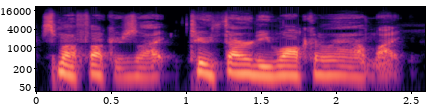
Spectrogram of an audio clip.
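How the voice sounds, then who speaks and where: A man's voice: medium pitch, fairly even intonation, fast, a little mellow, dry recording. A man, a professional fighter, telling stories as a podcast guest in a rambling, profane way, full of filler words. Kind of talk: casual podcast interview. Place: podcast studio.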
